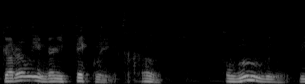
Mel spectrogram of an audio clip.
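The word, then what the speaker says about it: Cthulhu: let's see Lovecraft transcribed the pronunciation is Kul Kulu first syllable pronounced guttery and very thickly Kulu the U about that in full C first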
